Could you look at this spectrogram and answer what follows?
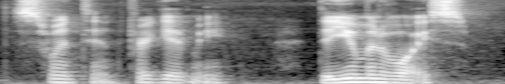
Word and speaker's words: Swinton: fuckups you know anyways till swiland am I pronouncing that right Swinton Swinton forgive me the human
